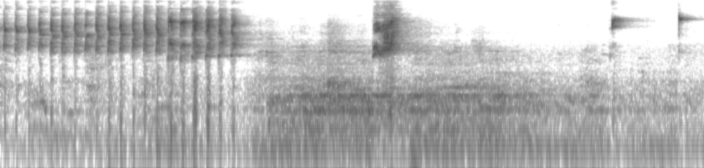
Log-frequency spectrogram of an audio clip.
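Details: Lovebird in the Indonesian kicau mania contest-bird tradition, its song stalled or halting, called macet: a rapid train of shrill high chirps repeated nearly three times a second for two seconds, then scattered sharp squeaks over low background noise.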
